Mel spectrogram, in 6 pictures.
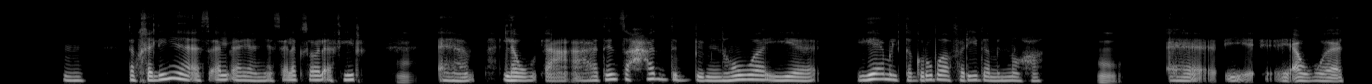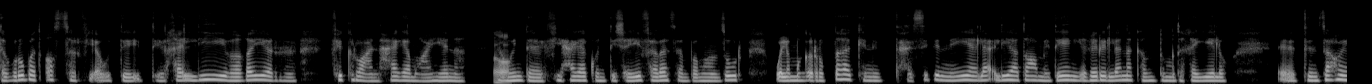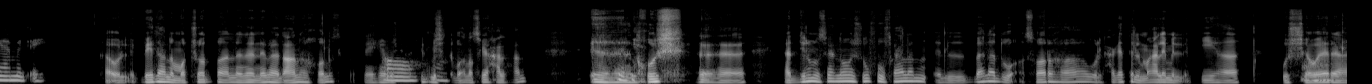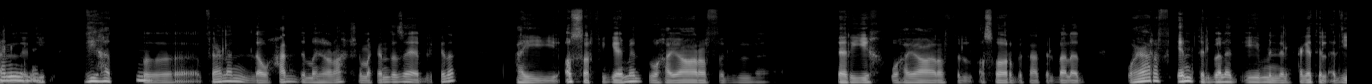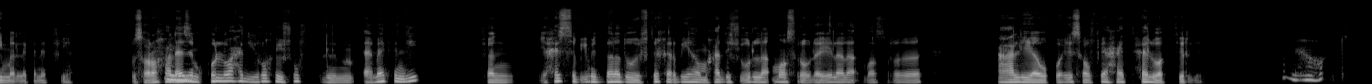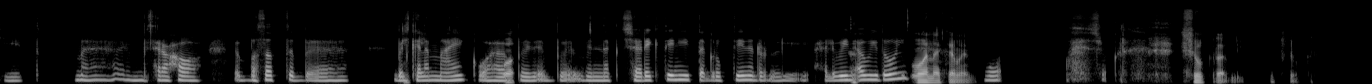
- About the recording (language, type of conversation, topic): Arabic, podcast, ايه أحلى تجربة مشاهدة أثرت فيك ولسه فاكرها؟
- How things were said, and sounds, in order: tapping; laughing while speaking: "ماشي"; unintelligible speech; chuckle; laughing while speaking: "شكرًا"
